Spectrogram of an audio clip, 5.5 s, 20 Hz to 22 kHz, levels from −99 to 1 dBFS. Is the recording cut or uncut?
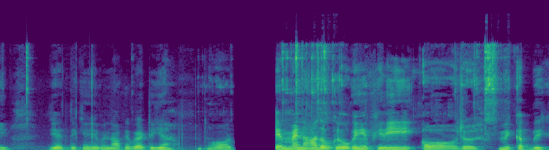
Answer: cut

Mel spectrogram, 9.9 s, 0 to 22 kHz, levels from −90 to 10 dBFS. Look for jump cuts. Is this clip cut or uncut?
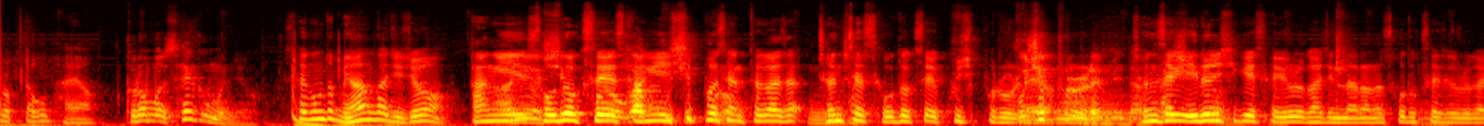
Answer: cut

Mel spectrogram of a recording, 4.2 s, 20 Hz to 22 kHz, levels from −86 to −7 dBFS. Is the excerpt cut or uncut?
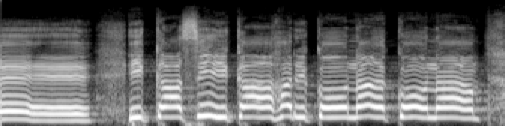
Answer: uncut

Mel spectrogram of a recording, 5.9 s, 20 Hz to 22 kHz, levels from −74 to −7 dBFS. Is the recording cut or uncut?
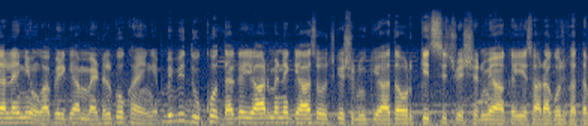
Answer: cut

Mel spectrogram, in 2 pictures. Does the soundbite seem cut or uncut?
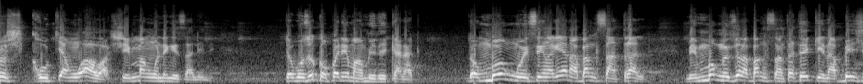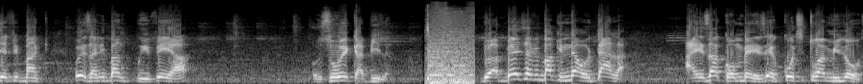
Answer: cut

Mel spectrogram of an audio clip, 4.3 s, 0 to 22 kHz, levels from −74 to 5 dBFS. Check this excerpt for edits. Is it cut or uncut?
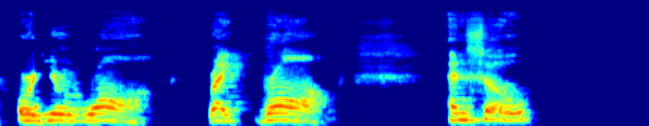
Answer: uncut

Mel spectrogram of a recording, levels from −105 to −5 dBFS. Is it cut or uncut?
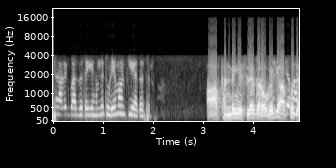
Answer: uncut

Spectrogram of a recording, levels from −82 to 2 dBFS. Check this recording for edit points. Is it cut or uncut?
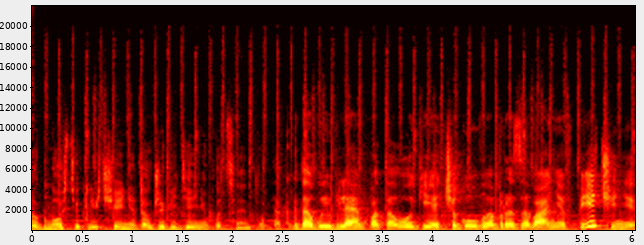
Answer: cut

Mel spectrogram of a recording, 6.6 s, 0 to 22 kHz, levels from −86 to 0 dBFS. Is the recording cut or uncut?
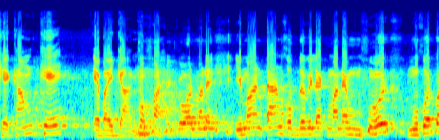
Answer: cut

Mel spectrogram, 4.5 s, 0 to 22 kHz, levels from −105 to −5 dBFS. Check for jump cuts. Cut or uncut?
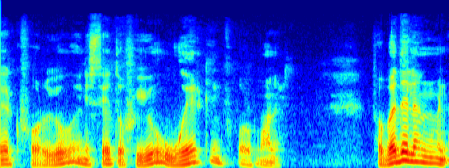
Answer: uncut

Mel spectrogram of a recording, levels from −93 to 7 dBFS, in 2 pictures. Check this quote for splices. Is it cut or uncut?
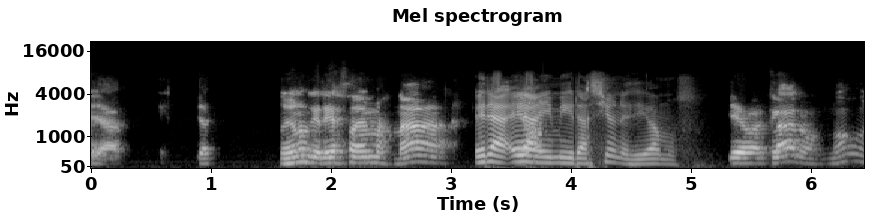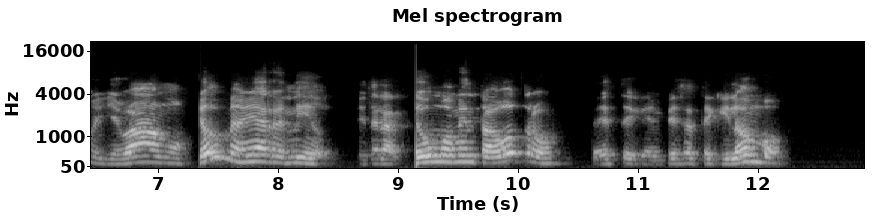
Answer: cut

